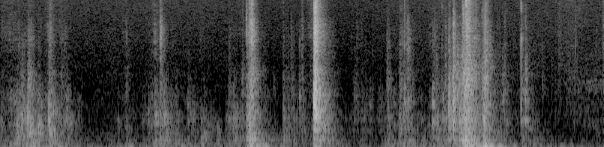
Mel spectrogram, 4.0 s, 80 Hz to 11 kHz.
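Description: The plastic crisper cover support of a Samsung refrigerator (part DA97-07565B) is rotated up and locked in. Hollow plastic knocks and rattles lead to a sharp snap midway, then more handling clatter nearby.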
